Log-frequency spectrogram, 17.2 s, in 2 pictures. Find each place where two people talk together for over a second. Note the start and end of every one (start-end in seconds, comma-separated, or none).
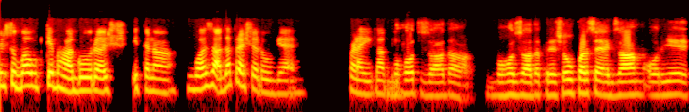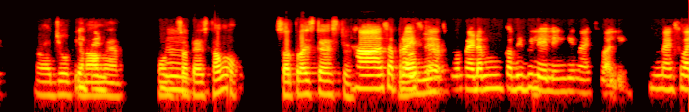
none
